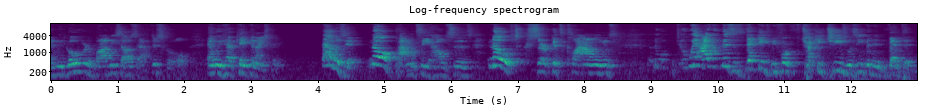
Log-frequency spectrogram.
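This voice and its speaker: The speech moves at a moderate pace with big swings in loudness. Noticeable background noise and audible room echo fill the recording. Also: man. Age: 60s. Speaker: singer-songwriter and variety show host. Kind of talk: live comedy variety show. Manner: halting, with many ums and restarts.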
